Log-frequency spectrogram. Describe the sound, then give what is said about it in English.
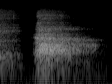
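A brief soft breath, then a pause and one long, audible, airy breath in, swelling quickly and fading out over about a second, with no talking. “Breath, breathing in.”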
